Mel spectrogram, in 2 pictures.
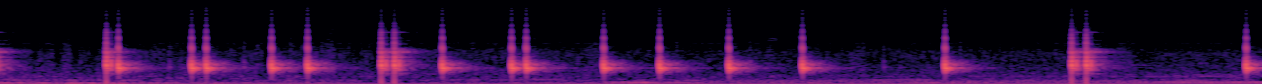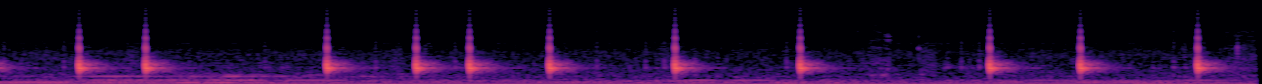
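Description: Chess pieces click sharply onto a board in quick succession.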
